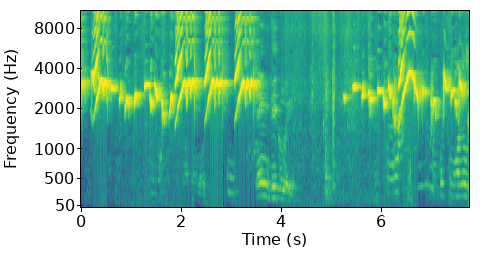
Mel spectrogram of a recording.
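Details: Asian pied starling tutor song for training birds: rapid shrill rising and falling whistles, then lower buzzy, nasal chattering notes and a final arched whistle.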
